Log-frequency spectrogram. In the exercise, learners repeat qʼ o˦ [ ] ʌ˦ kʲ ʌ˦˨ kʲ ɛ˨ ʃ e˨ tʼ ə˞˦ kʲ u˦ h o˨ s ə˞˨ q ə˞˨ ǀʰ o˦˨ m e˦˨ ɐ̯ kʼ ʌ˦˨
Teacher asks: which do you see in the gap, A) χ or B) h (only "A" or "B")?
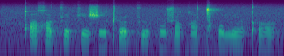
A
